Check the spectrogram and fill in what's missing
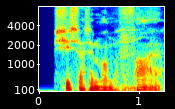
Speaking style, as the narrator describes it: Hermione said softly

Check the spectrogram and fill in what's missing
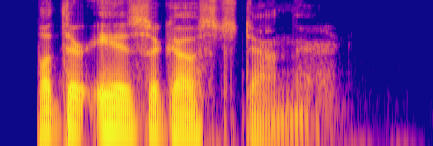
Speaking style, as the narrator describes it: Alexandra said quietly

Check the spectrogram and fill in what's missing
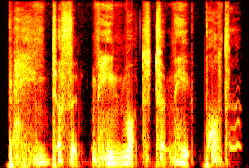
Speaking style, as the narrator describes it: Malfoy gasped through clenched teeth

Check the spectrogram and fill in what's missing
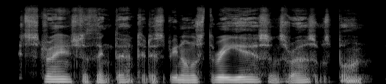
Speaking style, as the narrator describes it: he sighed

